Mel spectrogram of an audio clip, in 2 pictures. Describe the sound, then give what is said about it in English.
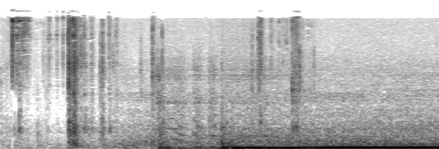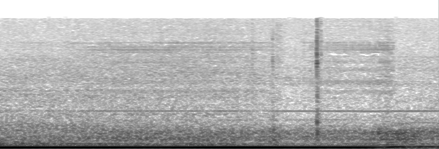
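Keys jangle, then a car engine starts and settles into a steady, loud low rumble as the car drives out of the city. “Driving out of the city like so many others at this time of year”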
